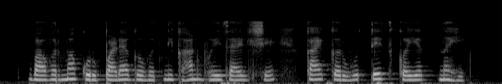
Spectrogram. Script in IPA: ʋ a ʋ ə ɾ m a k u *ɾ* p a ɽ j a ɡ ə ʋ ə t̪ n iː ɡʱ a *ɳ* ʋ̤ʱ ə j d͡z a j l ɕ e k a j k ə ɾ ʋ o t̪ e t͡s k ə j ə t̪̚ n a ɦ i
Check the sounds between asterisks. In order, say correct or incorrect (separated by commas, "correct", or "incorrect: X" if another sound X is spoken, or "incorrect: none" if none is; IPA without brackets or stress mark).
correct, incorrect: n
